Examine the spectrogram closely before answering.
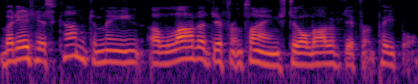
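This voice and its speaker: A woman speaks in a plain, everyday voice with an American accent, her pitch fairly low. Her pace is moderate and her pitch variation ordinary. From rural US. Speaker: interviewee, retired manager. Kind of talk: interview.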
